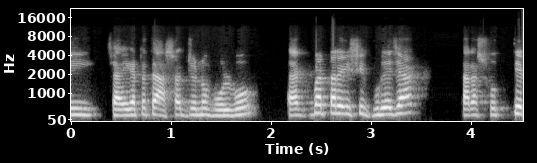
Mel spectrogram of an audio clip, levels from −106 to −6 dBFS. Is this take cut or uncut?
uncut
